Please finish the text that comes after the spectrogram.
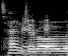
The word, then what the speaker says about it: Tanjiro: But yes, it's Tangero.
